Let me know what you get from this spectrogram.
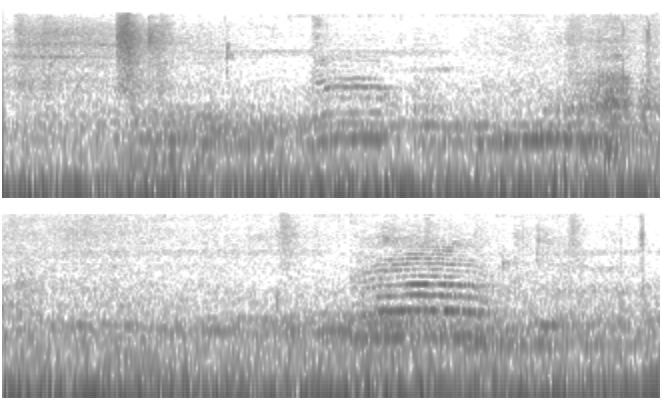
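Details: Hungry cats asking for food: two clear meows, a short one near the start and a longer arched meow later, over constant low rumble.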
